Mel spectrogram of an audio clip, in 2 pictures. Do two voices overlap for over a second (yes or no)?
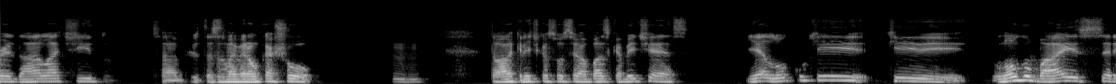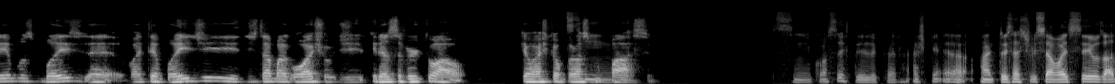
no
